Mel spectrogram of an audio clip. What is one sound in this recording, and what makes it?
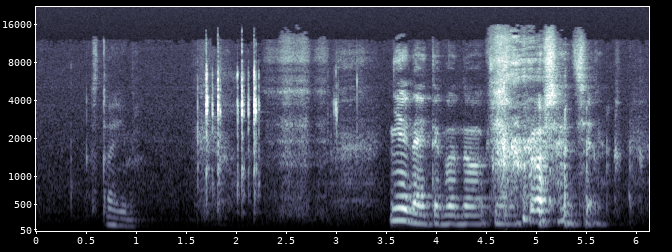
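A woman speaks softly close to a microphone.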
